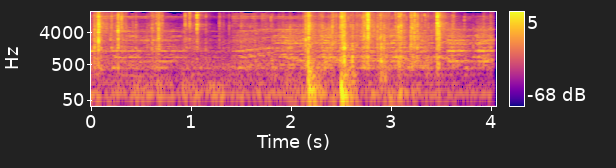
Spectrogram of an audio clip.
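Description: Stickerless plastic 3×3 Rubik's cube being turned by hand: an irregular run of quick plastic clicks and clacks as the layers snap round. Two heavier knocks a little past halfway are the loudest sounds.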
